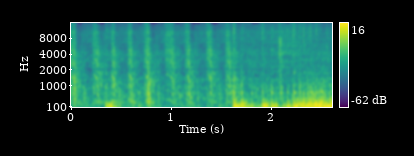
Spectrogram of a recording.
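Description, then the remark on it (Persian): A Paykan car engine cranks and catches, its rough mid-pitched rhythm pulsing steadily, then revving up louder and settling into a heavier, continuous running growl. “این چهارچرخ بی‌ادعا زبان گویای طبقه‌ای بود که هویتش با صدای موتورش ضرباهنگ می‌گرفت.”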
